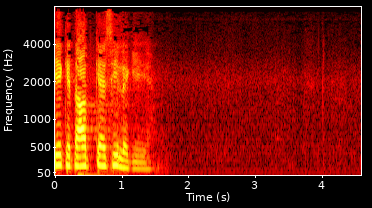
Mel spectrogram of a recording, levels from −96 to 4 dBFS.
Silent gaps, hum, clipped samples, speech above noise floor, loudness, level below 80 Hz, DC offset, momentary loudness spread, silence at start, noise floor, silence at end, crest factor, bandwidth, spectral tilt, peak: none; none; under 0.1%; 44 dB; -14 LUFS; -56 dBFS; under 0.1%; 20 LU; 0 s; -58 dBFS; 3.15 s; 20 dB; 8 kHz; -6.5 dB/octave; 0 dBFS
